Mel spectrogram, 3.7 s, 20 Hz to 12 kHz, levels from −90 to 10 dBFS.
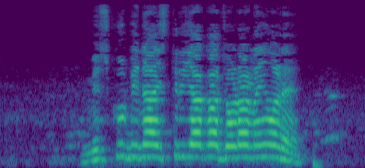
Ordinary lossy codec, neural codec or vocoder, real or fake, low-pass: AAC, 48 kbps; none; real; 10.8 kHz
